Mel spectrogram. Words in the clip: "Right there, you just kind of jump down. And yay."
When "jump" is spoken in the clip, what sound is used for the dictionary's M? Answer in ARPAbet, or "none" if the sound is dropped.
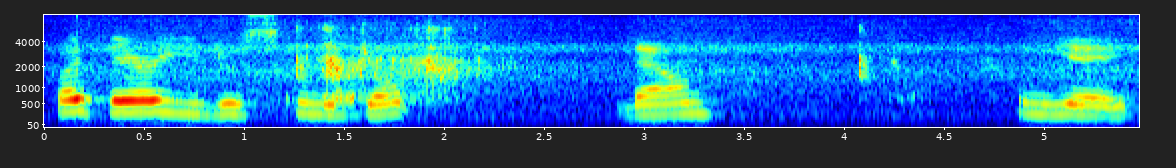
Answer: M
